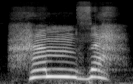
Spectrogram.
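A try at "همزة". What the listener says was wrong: না, হামজা না, ওই যে আমরা ই করে বলছি না গম্ভীর আওয়াজে সিংহের মতন গোল হা, সেটা দিয়ে বলতে হবে হামজা, ঠিক আছে, গম্ভীর করে। হ্যাঁ, যেন সবাই ভয় পায়, হামজা।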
